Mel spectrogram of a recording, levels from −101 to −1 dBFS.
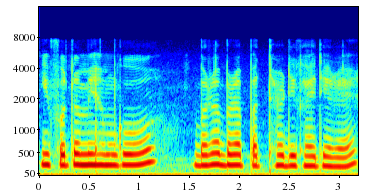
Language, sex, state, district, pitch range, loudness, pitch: Hindi, female, Arunachal Pradesh, Longding, 215-235 Hz, -13 LUFS, 230 Hz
